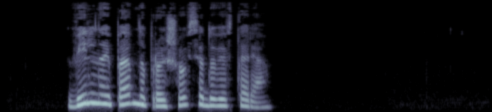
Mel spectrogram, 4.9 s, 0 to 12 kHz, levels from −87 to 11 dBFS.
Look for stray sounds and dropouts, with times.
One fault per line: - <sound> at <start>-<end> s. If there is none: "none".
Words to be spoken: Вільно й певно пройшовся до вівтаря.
none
